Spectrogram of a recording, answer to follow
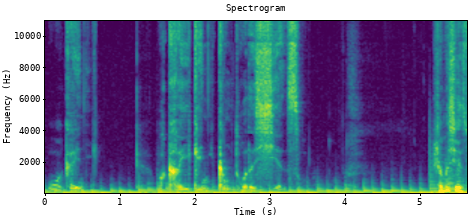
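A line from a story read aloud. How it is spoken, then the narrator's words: Suddenly lowered voice. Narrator (Chinese): 男子忽然压低了声音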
